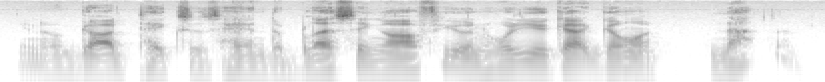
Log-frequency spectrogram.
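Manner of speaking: normal talking voice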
